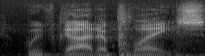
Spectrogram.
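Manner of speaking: normal talking voice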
